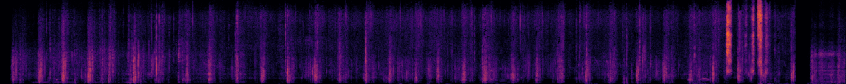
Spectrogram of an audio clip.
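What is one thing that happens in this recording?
Footsteps crunch on loose gravel at a steady pace.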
